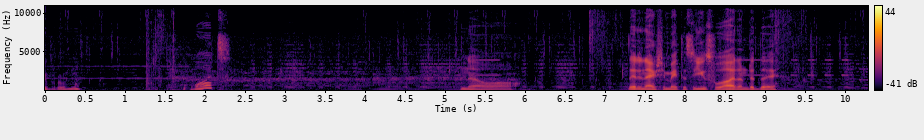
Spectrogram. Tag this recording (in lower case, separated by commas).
speech, music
